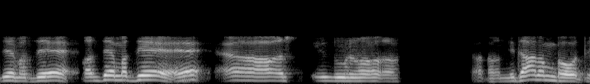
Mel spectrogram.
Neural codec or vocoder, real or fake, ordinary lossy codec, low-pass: codec, 16 kHz, 0.8 kbps, ZipCodec; fake; none; 3.6 kHz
